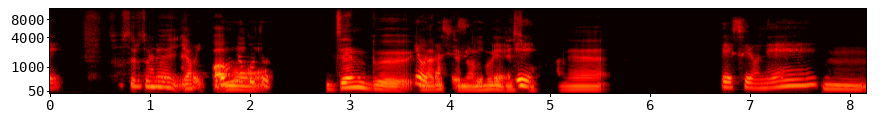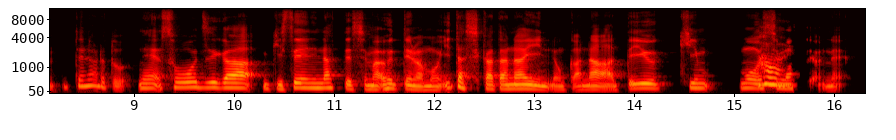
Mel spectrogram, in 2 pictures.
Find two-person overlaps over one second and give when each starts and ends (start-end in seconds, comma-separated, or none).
0.9-2.2, 3.6-4.9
